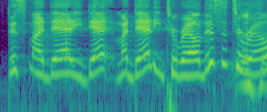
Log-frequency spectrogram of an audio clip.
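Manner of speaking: put-on very high, loud child voice; hammed-up little boy shouting proudly. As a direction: squeal it like an excited small kid. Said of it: "And the boy goes".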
